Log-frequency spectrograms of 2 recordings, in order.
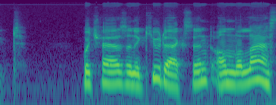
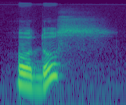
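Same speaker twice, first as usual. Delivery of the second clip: "Hodos", second syllable "dos" lifted in pitch. Teaching musical pitch accent with a repeated word: higher pitch on dos of Hodos. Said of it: "the musical pitch of the second syllable is higher than that of the first syllable".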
